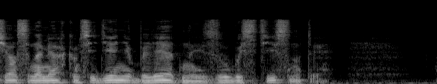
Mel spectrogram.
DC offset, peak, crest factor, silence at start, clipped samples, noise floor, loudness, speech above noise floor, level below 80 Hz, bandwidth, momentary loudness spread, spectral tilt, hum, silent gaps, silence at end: under 0.1%; -10 dBFS; 18 dB; 0 s; under 0.1%; -54 dBFS; -26 LUFS; 28 dB; -44 dBFS; 8.8 kHz; 9 LU; -5.5 dB/octave; none; none; 0.25 s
